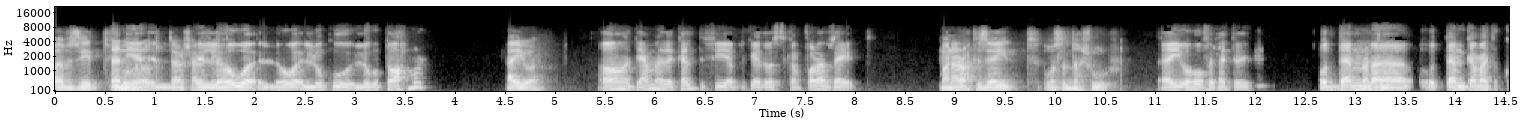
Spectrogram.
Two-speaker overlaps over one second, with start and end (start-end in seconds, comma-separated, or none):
0.5-1.9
